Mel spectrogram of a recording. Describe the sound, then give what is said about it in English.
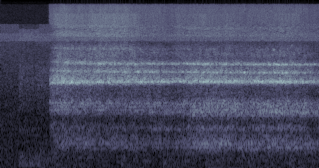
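A slow exhale after holding a breath: a soft, breathy hiss starts abruptly after a brief quiet moment. It continues at an even, faint level to the end. “take a deep breath and hold on to your breath. One, two, three, and slowly exhale.”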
